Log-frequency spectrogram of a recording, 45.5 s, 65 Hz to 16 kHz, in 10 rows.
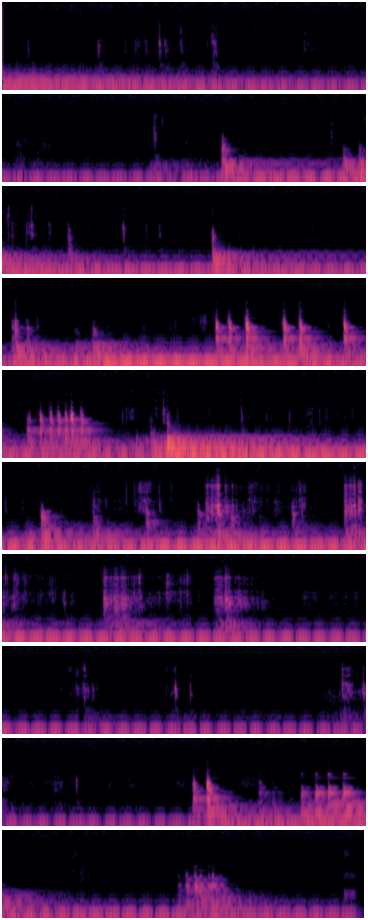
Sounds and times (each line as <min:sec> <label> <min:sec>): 0:00.0 Low Heavy Metal Impacts 0:05.6
0:06.2 Low Heavy Metal Impacts 0:31.2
